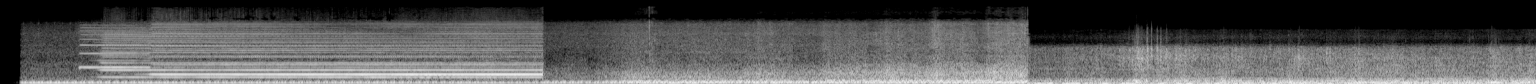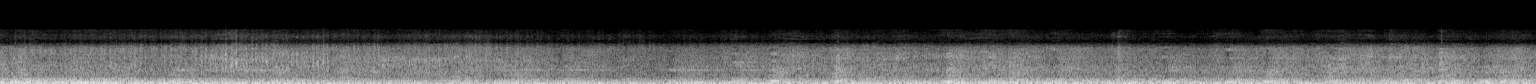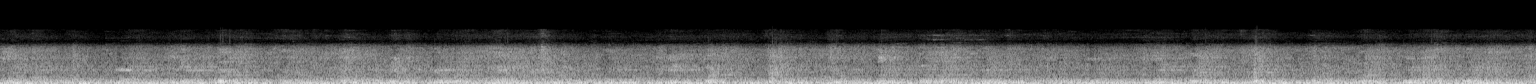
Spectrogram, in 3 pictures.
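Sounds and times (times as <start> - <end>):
locomotive engine rumble: 0.2 - 46.0
train wheels rumbling on rail: 0.2 - 46.0
locomotive air horn: 0.8 - 5.5.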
